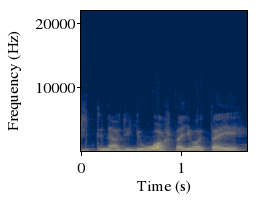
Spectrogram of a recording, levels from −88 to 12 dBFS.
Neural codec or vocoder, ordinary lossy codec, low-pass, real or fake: none; MP3, 64 kbps; 19.8 kHz; real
